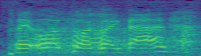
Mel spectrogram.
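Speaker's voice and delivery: slow, thick Long Island accent; playful imitation of Long Island speech. Shown as a demonstration. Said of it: "All my cousins talk like that".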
